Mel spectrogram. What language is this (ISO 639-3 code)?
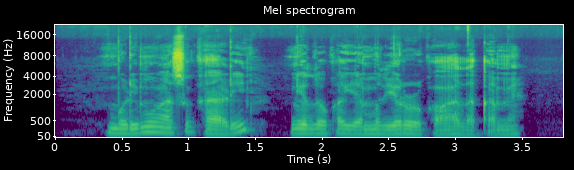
kik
